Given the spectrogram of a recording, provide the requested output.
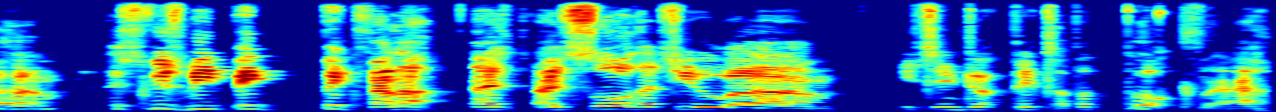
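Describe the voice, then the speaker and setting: A female-sounding voice performs a put-on character voice at medium pitch and a moderate pace. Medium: actual play. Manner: hesitant, halting.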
